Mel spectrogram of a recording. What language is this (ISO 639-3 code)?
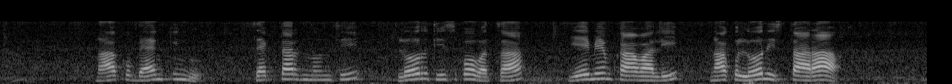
tel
